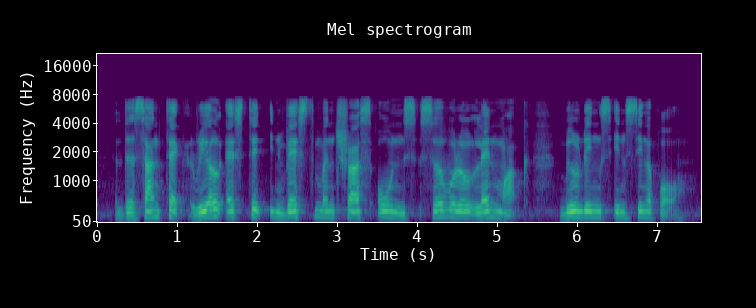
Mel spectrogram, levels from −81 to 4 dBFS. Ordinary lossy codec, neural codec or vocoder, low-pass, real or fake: none; none; 7.2 kHz; real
